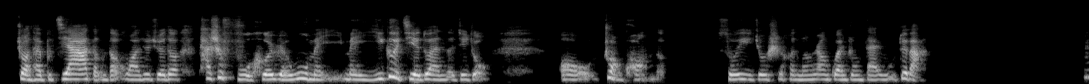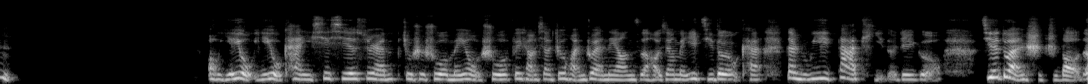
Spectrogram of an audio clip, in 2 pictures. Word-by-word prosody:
状 250 -4 +4
态 220 +1 0
不 220 +1 -4
佳 240 +1 +6
等 220 -3 -4
等。 215 - -4
哇， 215 -1 -1
就 235 +2 -2
觉 230 0 +2
得 230 0 -1 0.2
她 - - -1
是 310 +3 +3
符 230 -9 -1
合 230 +3 +5
人 225 -2 +4
物 265 +2 +4
每 225 -2 0
一 260 +1 -13
每 230 -2 +1
一 210 +4 0
个 345 +3 +6
阶 235 -5 +5
段 220 -2 +2
的 205 - -6
这 225 +2 -1
种 255 +3 -3 0.7
哦， 220 0 -4
状 295 -8 0
况 220 +2 -7
的。 - - -18 0.5
所 230 -1 +2
以 235 -2 -2
就 225 +1 0
是 230 +1 -4
很 225 -1 -6
能 215 +1 -2
让 230 -1 -3
观 225 -1 0
众 215 -1 -4
带 210 0 -4
入， 220 0 -6
对 270 - +1
吧？ - - -2 1.6
嗯。 330 -3 -5 1.9
哦， 240 -2 -2
也 235 +2 +3
有 270 - +3
也 225 +3 -3
有 - - +4
看 255 -3 -2
一 225 - -3
些 220 +6 -4
些， 260 0 +1
虽 260 +1 -4
然 230 0 -2
就 240 +1 -4
是 240 - -2
说 235 +1 +1
没 215 0 0
有 230 -2 -1
说 230 -1 +1
非 260 +3 -3
常 220 -3 -4
像 230 +1 -6
《甄 260 +3 -2
嬛 210 -2 -2
传》 240 -1 0
那 220 - -1
样 210 0 -1
子， 215 0 -4
好 210 0 -5
像 225 +2 -4
每 225 -1 -2
一 260 +4 0
集 245 -1 -6
都 245 +1 +6
有 230 - -2
看， 220 -2 -6 0.2
但 285 -3 +2
如 240 +1 0
懿 270 0 +2
大 245 0 +1
体 235 -2 -13
的 - - -13
这 225 0 -2
个 230 +1 -5 0.4
阶 325 0 +6
段 220 - +5
是 205 -1 +2
知 205 0 -9
道 200 -2 +2
的。 - - 0
230 Hz, 255 characters per minute, -18 LUFS, 220-250 Hz, 1.9 s, 佳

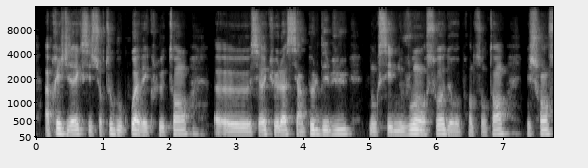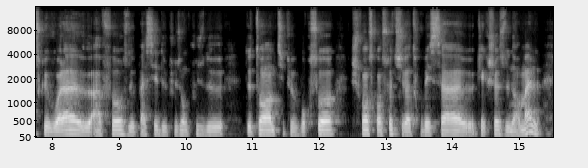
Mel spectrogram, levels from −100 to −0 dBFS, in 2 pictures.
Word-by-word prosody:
Après, 150 -1 +3
je - - -2
dirais 125 +1 +4
que 135 - -8
c'est 115 -4 -5
surtout 120 +5 -3
beaucoup 125 +1 -1
avec 110 -3 +3
le 110 -1 -3
temps, 125 +5 -1 0.4
heu, 105 0 +2
c'est 105 +1 -4
vrai 120 +1 +2
que 115 - -5
là, 120 +1 +5
c'est 120 -1 -4
un 105 - -4
peu 105 +6 +1
le 125 - +2
début. 125 +3 -2 0.2
Donc 105 0 -5
c'est 110 +1 -1
nouveau 110 +4 +3
en 120 -2 +4
soi 130 +2 +1
de 115 - -2
reprendre 110 0 -6
son 100 0 -10
temps 130 +6 -2 0.3
et - - -6
je 105 - -4
pense 130 +1 +1
que 115 - -2
voilà, 115 +3 +5
heu, 110 -2 +2
à 115 - -3
force 125 +1 +1
de 110 -1 -4
passer 110 +2 -6
de 110 -1 -7
plus 115 +2 -10
en 115 - -2
plus 115 0 -12
de 110 0 -2 0.3
de 115 - 0
temps 120 0 +4
un 115 - +4
petit 115 0 -11
peu 110 -2 -9
pour 110 +1 -7
soi, 120 -1 +5 0.2
je - - -11
pense 125 0 +3
qu'en 115 -2 -2
soi 130 +3 -2
tu 135 -5 -5
vas 110 -1 +3
trouver 110 +1 -4
ça, 115 +1 +2
heu, 110 - -2
quelque 120 -6 -7
chose 120 -1 -1
de 110 - -4
normal. 125 - -1
115 Hz, 250 wpm, -23 LUFS, 110-125 Hz, 0.4 s, là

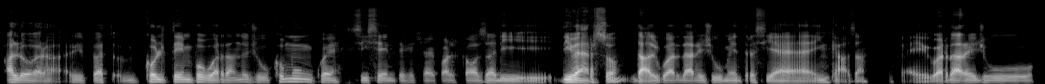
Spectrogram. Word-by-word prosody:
Allora, 100 -5 +1
ripeto, 100 0 -5
mhmm, 90 +3 -10
col 115 -2 +3
tempo 110 0 +2
guardando 105 +1 0
giù 105 -2 -7
comunque 120 -6 -1
si 100 - -8
sente 95 -1 -5
che 100 - -12
c'è 90 -1 -8
qualcosa 90 +1 -3
di 85 -1 -3
diverso 90 - +6
dal - - +5
guardare 95 - 0
giù, 95 - -4
mentre 90 -1 -4
si - - -6
è - - +1
in 100 - -4
casa, 100 - -6 0.2
okay, - - -9
guardare 100 - +4
giù 95 -1 -4
95 Hz, 150 wpm, -24 LUFS, 90-105 Hz, 0.2 s, diverso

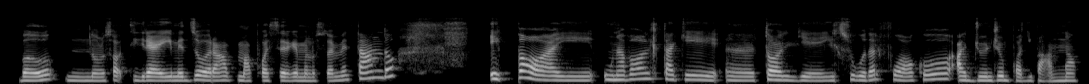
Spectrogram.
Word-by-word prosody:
boh, 180 +5 +2
non 175 -2 -4
lo 170 - -3
so, 175 - -3
ti 190 - -11
direi 180 -1 +5
mezz'ora, 185 +1 +2
ma 170 -2 -2
può 180 - -3
essere 180 0 0
che 180 - +1
me 170 0 -2
lo 170 - -5
sto 170 0 -4
inventando. 270 - 0 0.9
E 255 +1 +1
poi 195 -9 +3
una 215 -1 +1
volta 245 0 -1
che, 210 -4 -2
ehm, 180 -2 -3
toglie 185 -5 +2
il 180 +1 -6
sugo 195 -1 -2
dal 210 +2 -1
fuoco, 215 +5 -1
aggiunge 185 0 0
un 190 - 0
po' 170 - -3
di 170 +2 -10
panna. 170 +1 -5
190 Hz, 170 wpm, -26 LUFS, 180-215 Hz, 0.9 s, direi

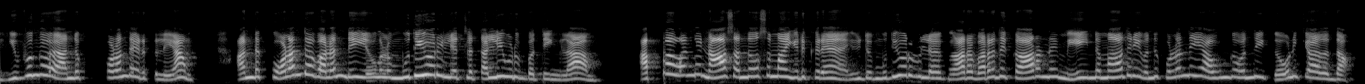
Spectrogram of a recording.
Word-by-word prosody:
இவுங்க 430 +10 -2 0.2
அந்த 285 +3 -1 0.3
குழந்தை 355 +5 0
இருக்கு 280 - -10
இல்லையா, 220 +7 +1 0.6
அந்த 325 +2 +2 0.2
கொழந்தை 390 +11 +2
வளர்ந்து 345 +3 +2
இவுங்கள 340 -1 -2
முதியோர் 425 +5 +4
இல்லத்ல 325 -2 -2
தள்ளிவுடும் 340 -1 0
பாத்தீங்களா, 240 0 -1 0.7
அப்போ - - -1
வந்து 435 +1 -5
நான் 340 +5 +8
சந்தோஷமா 370 +2 0
இருக்குறேன். 295 -4 0 0.2
இது 280 +2 -6
முதியோர் 400 +9 -3
இல்லம் 315 -3 -1 0.2
கார 275 +4 +3
வரதுக்க்கு 330 +1 -2
காரணமே 305 -3 +1
இந்த 310 +1 -2
மாதிரி 375 +5 +1
வந்து 305 +5 -4
குழந்தைய 395 +4 -4
அவுங்க 320 +3 -4
வந்து 325 +3 -2 0.2
கவனிக்காதது 295 -2 -2
தான். - - -4
325 Hz, 140 wpm, -22 LUFS, 290-370 Hz, 0.7 s, நான்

